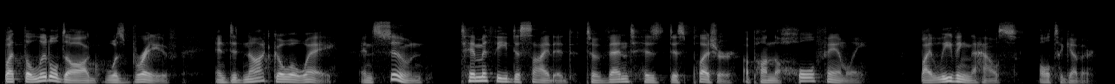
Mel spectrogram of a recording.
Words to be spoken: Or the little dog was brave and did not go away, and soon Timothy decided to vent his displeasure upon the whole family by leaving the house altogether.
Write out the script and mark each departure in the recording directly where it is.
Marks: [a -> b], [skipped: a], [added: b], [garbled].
[Or -> But] the little dog was brave and did not go away, and soon Timothy decided to vent his displeasure upon the whole family by leaving the house altogether.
